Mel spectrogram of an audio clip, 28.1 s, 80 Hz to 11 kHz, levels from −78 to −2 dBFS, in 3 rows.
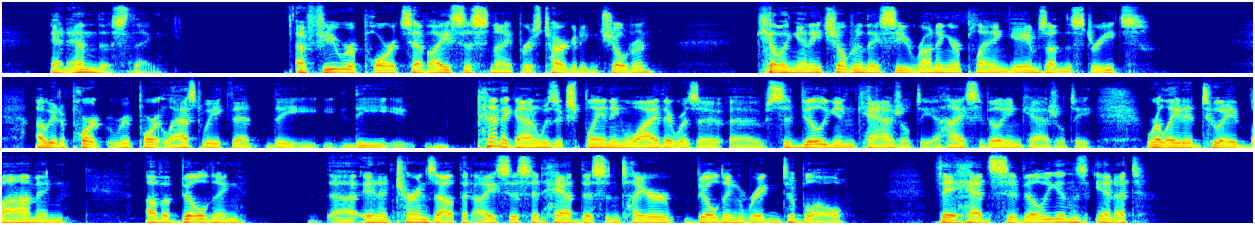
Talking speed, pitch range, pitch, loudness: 160 wpm, 100-120 Hz, 110 Hz, -23 LUFS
